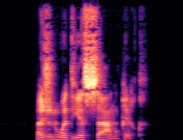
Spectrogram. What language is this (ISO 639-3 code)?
kab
